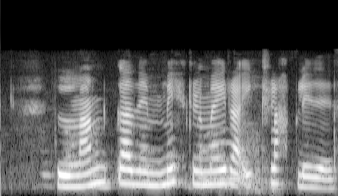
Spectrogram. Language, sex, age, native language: Icelandic, female, 21, Icelandic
